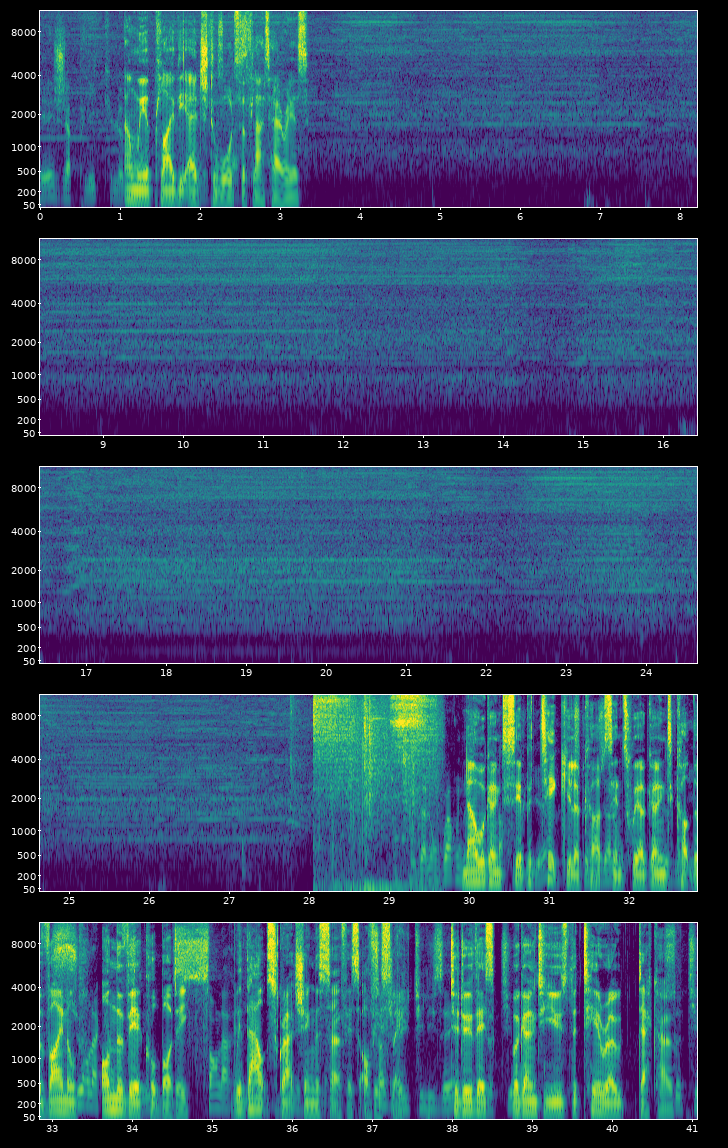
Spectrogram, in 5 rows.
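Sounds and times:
electric motor hum: 0:00.0 - 0:29.7.

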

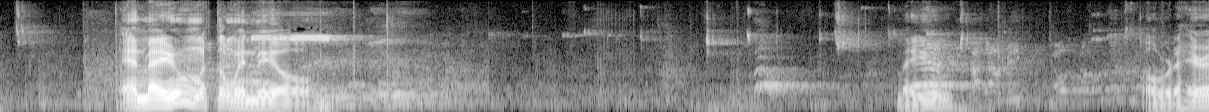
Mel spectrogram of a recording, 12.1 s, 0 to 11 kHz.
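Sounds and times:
sneakers squeaking on hardwood: 0:00.0 - 0:01.2, 0:05.2 - 0:11.6.

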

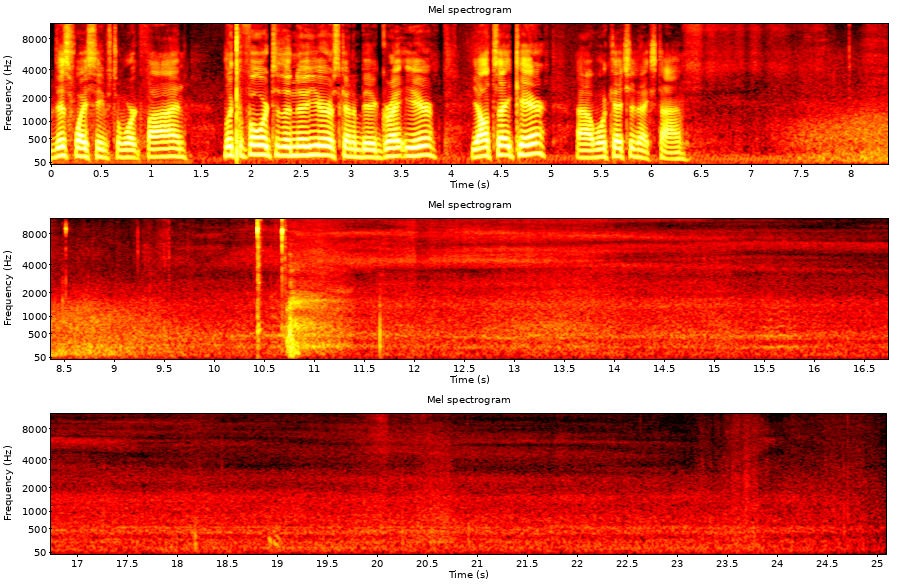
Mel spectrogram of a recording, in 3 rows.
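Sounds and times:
bees buzzing faintly: 0:05.0 - 0:25.0.

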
